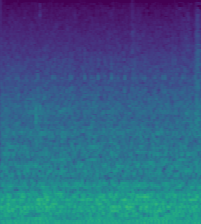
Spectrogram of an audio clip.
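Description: Steady low background hum of room tone, with no distinct sounds on top.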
